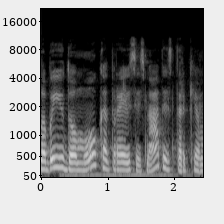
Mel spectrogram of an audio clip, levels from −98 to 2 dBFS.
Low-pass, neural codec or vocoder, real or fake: 10.8 kHz; vocoder, 24 kHz, 100 mel bands, Vocos; fake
